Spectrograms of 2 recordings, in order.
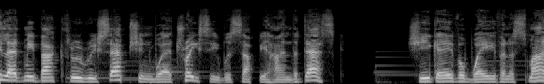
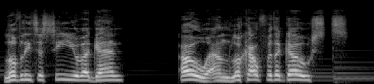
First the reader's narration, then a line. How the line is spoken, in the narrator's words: she shouted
